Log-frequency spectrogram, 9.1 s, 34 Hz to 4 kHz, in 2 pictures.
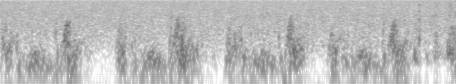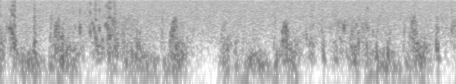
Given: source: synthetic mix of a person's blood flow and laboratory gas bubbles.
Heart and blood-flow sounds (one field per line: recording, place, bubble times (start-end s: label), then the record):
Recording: Doppler ultrasound of blood flow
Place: precordium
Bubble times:
4.12-4.79 s: bubbles
4.88-4.96 s: bubbles
5.28-6.02 s: bubbles
7.56-8.53 s: bubbles
8.89-8.99 s: bubbles
9.05-9.13 s: bubbles
From the record:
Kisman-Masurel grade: 332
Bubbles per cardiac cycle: rolling drumbeat, 9 or more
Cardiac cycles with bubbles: 50 to 99%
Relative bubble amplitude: moderate (0.250 to 0.450)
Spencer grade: 3 (all of the cardiac periods contain showers or single bubble signals, but not dominating or overriding the cardiac motion signals)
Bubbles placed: only in the low amplitude regions of the cardiac cycle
